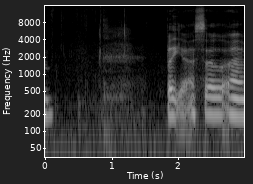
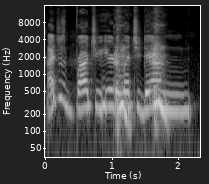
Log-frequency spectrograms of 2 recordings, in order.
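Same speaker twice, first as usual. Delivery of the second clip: imitating the date letting her down easy; mock date voice; 3 semitones higher, 7 dB louder than usual. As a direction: play the smug dumper. Voicing the date breaking up.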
